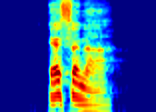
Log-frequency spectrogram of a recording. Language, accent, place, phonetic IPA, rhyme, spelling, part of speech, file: German, Germany, Berlin, [ˈɛsənɐ], -ɛsənɐ, Essener, noun, De-Essener.ogg
- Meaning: A native or inhabitant of Essen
